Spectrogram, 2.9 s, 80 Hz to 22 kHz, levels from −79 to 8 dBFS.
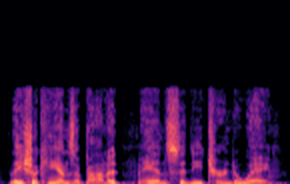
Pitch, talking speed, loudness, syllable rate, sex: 105 Hz, 185 wpm, -18 LUFS, 5.5 syllables/s, male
